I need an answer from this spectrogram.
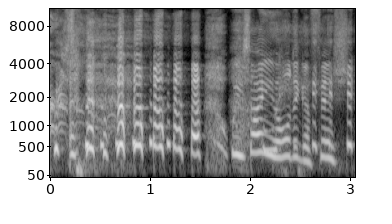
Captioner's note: girls laughing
